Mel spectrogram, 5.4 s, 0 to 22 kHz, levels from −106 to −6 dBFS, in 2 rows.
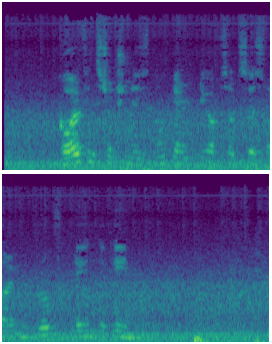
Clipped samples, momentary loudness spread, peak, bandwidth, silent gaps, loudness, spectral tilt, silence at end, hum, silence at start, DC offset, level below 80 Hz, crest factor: under 0.1%; 14 LU; -18 dBFS; 16 kHz; none; -42 LUFS; -6.5 dB/octave; 0 s; none; 0.05 s; under 0.1%; -50 dBFS; 22 dB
